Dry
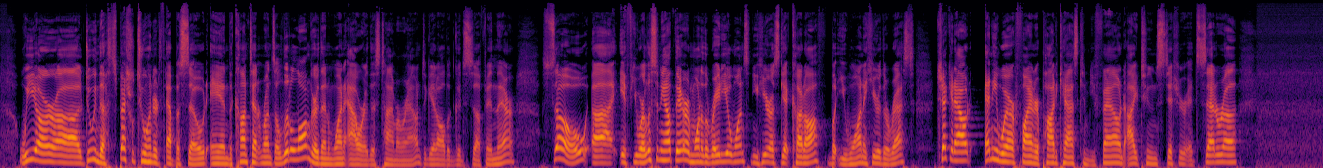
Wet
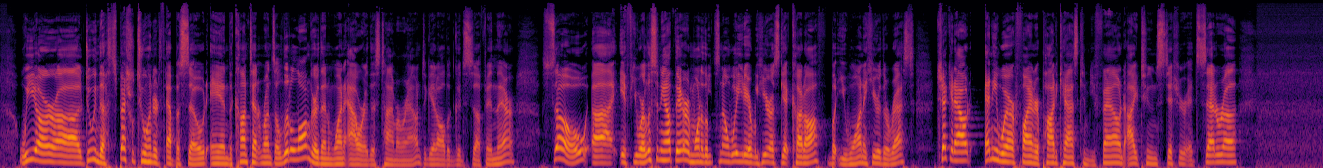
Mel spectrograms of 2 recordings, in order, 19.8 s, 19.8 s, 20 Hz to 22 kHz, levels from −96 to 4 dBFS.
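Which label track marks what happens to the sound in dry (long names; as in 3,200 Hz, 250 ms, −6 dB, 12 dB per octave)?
10.610000	11.330000	reverse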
